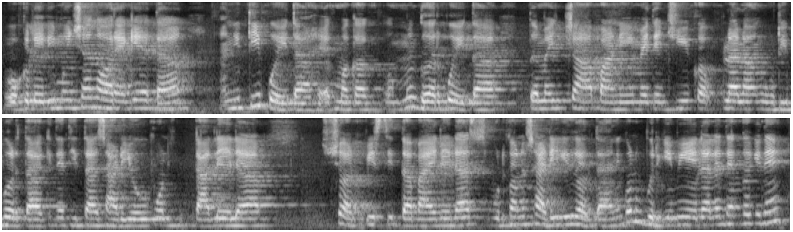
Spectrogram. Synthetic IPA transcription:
okleliːmənɕãnɔɾãkɛt̪aː | nit̪ipəjt̪aekməkaməɡʱəɾpəjt̪a | t̪əɾmət͡ɕapaɽ̃iməit̪ãɲt͡ɕikəplalãnuʈipəɽt̪akit̪ɛ̃t̪it̪asaɽiokoɳt̪alelja | ɕəʈpisd̪it̪apajleljasfuʈkalũsaɽikit̪ɡəɾt̪aːñikoɳbʱuɾɡimielaljãt̪ãŋkakit̪ɛ̃

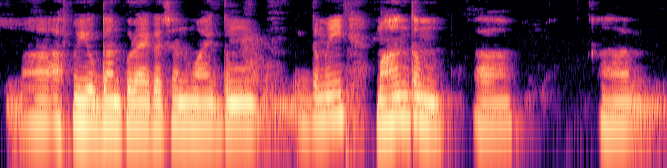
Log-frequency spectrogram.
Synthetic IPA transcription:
apnojoːɡ̚d̪aːnpuɾaːekɐt͡ʃʰɐnʋɐɦãek̚d̪ɐmɪ̰k̚d̪ɐmɐimɐɦant̪ɐm

